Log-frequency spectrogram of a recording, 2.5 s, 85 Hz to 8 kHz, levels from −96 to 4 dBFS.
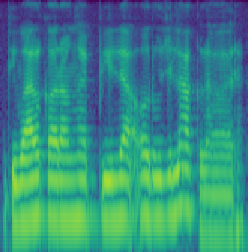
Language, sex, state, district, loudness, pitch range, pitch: Hindi, male, Jharkhand, Garhwa, -17 LUFS, 150-160 Hz, 155 Hz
